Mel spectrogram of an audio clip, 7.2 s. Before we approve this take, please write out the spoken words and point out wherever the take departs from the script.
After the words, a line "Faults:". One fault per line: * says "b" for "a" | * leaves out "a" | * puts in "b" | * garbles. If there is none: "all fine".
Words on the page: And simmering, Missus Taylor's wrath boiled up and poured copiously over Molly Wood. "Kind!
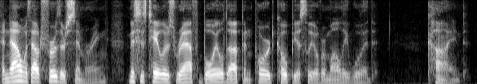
And now without further simmering, Missus Taylor's wrath boiled up and poured copiously over Molly Wood. "Kind!
Faults:
* puts in "now without further"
